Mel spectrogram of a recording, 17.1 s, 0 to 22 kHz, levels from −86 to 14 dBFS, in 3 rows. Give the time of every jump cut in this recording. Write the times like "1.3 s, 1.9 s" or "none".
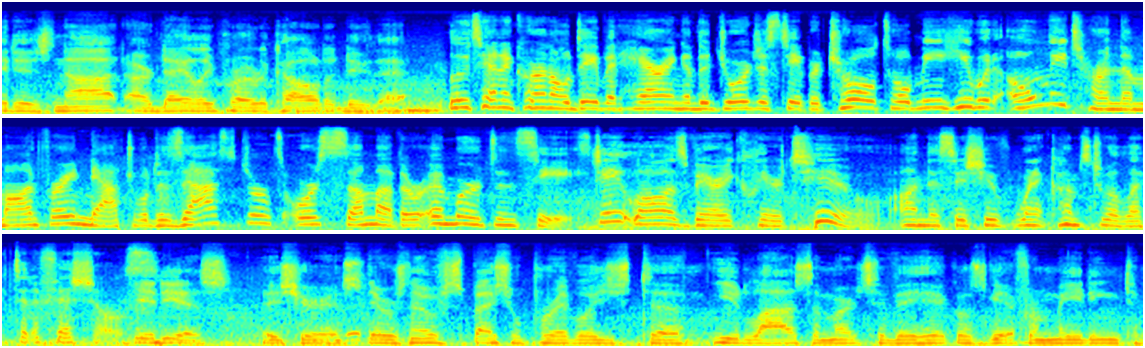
7.0 s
